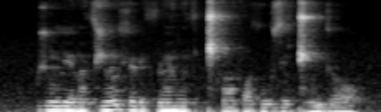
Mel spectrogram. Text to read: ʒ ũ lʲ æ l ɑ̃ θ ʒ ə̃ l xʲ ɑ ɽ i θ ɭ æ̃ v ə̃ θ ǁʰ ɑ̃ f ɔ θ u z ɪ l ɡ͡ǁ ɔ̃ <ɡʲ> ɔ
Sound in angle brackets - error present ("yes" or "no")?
no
